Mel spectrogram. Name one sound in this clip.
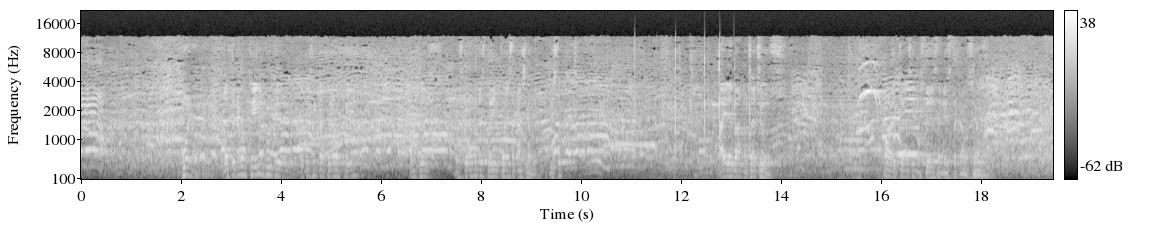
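A man sings loudly through a microphone in a large echoing space.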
